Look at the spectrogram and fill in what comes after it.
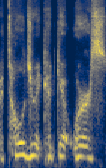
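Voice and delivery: soft, hushed stage half-whisper. Voicing a character beside the player, both watching in horror: half-whispering. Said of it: "Bradley whispers to you".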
